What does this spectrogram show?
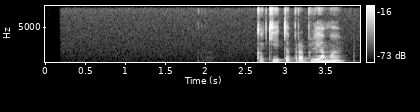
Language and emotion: Russian, neutral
